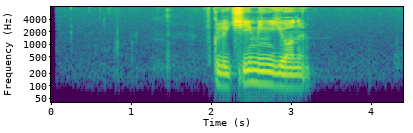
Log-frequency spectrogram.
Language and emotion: Russian, neutral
